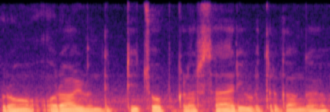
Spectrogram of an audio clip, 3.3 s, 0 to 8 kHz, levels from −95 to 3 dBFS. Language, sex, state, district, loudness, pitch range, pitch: Tamil, male, Tamil Nadu, Kanyakumari, -15 LUFS, 120-135 Hz, 130 Hz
